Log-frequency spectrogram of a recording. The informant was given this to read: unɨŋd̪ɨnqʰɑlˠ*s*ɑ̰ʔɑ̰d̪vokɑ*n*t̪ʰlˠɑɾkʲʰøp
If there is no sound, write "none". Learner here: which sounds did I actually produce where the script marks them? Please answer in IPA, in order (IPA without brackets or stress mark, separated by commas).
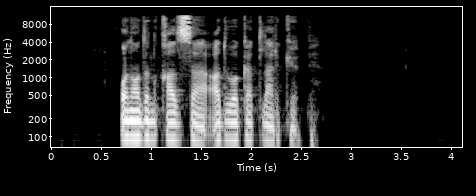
s, none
